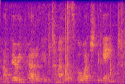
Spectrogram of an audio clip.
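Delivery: low, quiet, distracted, indifferent voice. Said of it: "That's nice, honey".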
